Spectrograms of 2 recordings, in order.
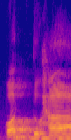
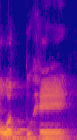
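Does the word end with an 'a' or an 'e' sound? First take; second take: a; e. First: The final vowel is an open 'a'. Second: The final vowel is bent towards 'e'.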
